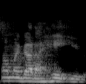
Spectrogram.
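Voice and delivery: mock playful teasing tone. Retelling a friend's words while they were making fun of each other: imitating a teasing tone. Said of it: "she said it in a way of like".

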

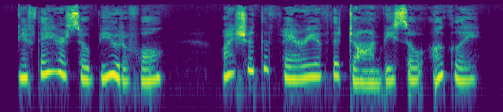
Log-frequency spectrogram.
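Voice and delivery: ordinary delivery

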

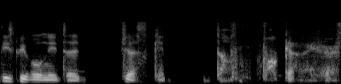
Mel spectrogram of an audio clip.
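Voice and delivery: hushed, whispering voice. Complaining about casual fans so a son can't hear swearing: whispering. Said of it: "I'm whispering so that my son can't hear".

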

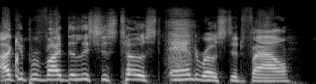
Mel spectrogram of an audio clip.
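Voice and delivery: high, self-important, narcissistic talking toaster voice. Giving a toaster oven a voice: narcissistic toaster oven voice. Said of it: "the toaster oven was the most narcissistic".

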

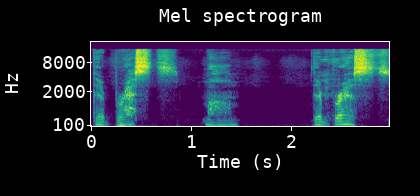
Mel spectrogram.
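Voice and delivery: solemn hushed whisper, grave, word by word. Quoting a scene from Carrie in a solemn Carrie voice. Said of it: "Carrie's solemn".

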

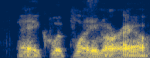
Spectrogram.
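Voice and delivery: put-on rough, creaky, croaking aged voice. Imitating the old actor-director pitching a movie: imitating the actor's voice. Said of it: "and he still has that voice".

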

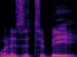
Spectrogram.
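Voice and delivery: ordinary delivery

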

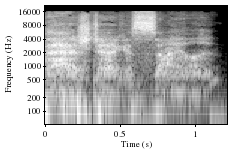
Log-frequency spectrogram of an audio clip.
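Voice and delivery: soft, hushed, breathy, barely voiced whisper. Recalling how the two of them used to say the name, retelling a whisper. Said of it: "We used to whisper it".

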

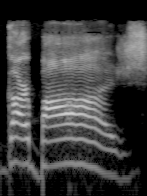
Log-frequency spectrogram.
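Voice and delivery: put-on loud French-accented speech. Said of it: "all caps with a few extra A's after the B and a French accent".

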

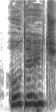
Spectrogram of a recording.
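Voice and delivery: put-on old wizardly voice, pitched way up. Giving a reason as a joke in a Dumbledore impression. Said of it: "I've never heard [name]'s Dumbledore impression before".

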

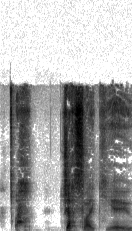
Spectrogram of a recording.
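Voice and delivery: snide, low, soft, sneering tone. Narrator reading a children's story, voicing Sneery's reply: Sneery's sneering voice. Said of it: "said Sneery in a sneering voice".

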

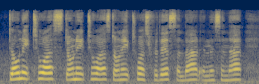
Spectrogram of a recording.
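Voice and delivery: plain

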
